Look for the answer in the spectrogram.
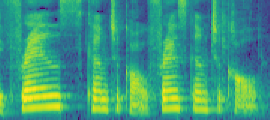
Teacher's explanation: Pensa direto do N pro S. · você pode omitir esse D de friends. Às vezes o D é que vai te prender na velocidade.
